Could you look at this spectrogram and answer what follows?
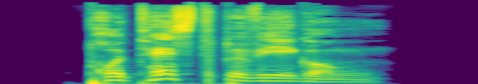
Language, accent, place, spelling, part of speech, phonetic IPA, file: German, Germany, Berlin, Protestbewegung, noun, [pʁoˈtɛstbəˌveːɡʊŋ], De-Protestbewegung.ogg
- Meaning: a protest movement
